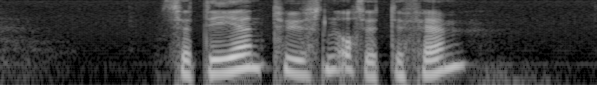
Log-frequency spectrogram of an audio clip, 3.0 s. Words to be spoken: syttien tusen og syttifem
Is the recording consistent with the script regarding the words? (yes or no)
yes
